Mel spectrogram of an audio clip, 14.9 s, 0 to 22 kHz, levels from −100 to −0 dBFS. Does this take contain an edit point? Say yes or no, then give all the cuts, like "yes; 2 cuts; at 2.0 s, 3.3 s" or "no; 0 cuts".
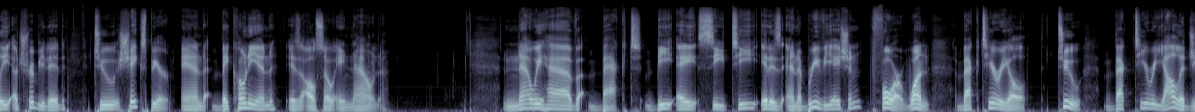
yes; 1 cut; at 2.2 s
